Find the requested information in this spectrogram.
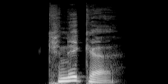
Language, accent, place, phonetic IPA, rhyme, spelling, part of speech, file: German, Germany, Berlin, [ˈknɪkə], -ɪkə, Knicke, noun, De-Knicke.ogg
- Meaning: nominative/accusative/genitive plural of Knick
